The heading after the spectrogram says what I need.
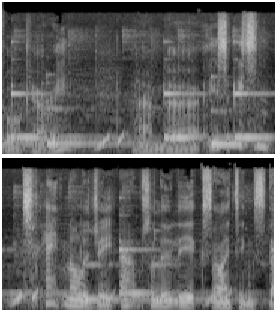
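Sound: skype call ringing tone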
